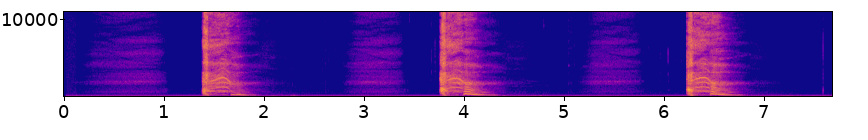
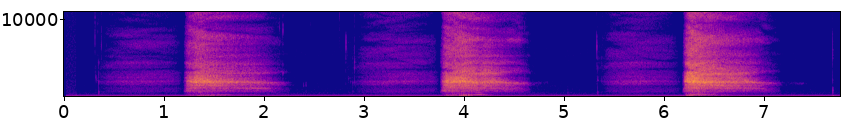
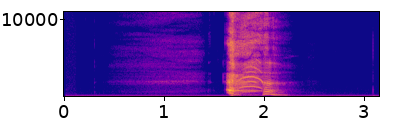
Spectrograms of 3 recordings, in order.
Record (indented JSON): {
  "three_cough_length": "7.7 s",
  "three_cough_amplitude": 29317,
  "three_cough_signal_mean_std_ratio": 0.3,
  "exhalation_length": "7.8 s",
  "exhalation_amplitude": 13097,
  "exhalation_signal_mean_std_ratio": 0.39,
  "cough_length": "3.2 s",
  "cough_amplitude": 29782,
  "cough_signal_mean_std_ratio": 0.28,
  "survey_phase": "beta (2021-08-13 to 2022-03-07)",
  "age": "45-64",
  "gender": "Female",
  "wearing_mask": "No",
  "symptom_none": true,
  "smoker_status": "Ex-smoker",
  "respiratory_condition_asthma": false,
  "respiratory_condition_other": false,
  "recruitment_source": "REACT",
  "submission_delay": "2 days",
  "covid_test_result": "Negative",
  "covid_test_method": "RT-qPCR",
  "influenza_a_test_result": "Unknown/Void",
  "influenza_b_test_result": "Unknown/Void"
}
